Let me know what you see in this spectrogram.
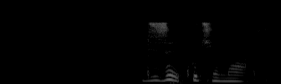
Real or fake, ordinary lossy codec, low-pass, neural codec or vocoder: real; none; 7.2 kHz; none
